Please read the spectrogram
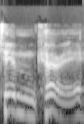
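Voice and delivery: mock British accent and pronunciation. Praising an actor while discussing a movie, saying his name in a British accent. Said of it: "you have to say it with a British accent and say".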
